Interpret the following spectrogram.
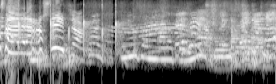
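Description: Girls and children shouting and squealing over one another in high, excited voices, with sharp rising and falling squeals in the first second.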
